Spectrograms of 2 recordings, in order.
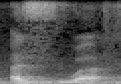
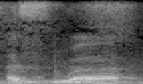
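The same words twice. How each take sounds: First: The z sound is said with a strong hiss. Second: The same.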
